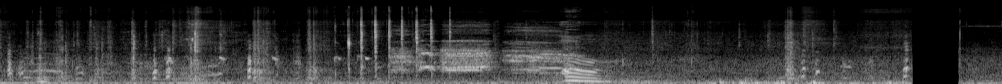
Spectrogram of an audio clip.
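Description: Chickens being handled in a bamboo coop: a quick run of knocks and scuffling, then one pitched chicken call lasting about a second, about four seconds in.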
